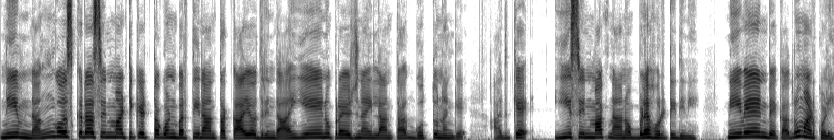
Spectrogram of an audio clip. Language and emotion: Kannada, disgusted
